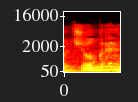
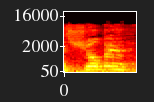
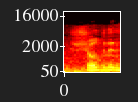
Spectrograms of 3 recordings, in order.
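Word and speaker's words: Sjögren: अब आते हैं शोग्रेन सिंड्रोम पे, जिसको जोग्रेन सिंड्रोम भी कुछ लोग कहते हैं. इट्स अ शोग्रेन syndrome, S silent है, शोग्रेन सिंड्रोम.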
